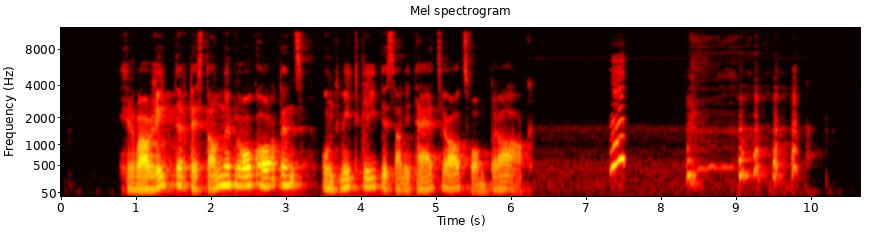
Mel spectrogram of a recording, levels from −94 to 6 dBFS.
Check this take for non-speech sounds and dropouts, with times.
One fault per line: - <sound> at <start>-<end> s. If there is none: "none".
- sneeze at 7.3-7.6 s
- laugh at 8.3-9.9 s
